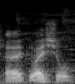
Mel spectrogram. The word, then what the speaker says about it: Goetia: But the word Goetia, actually pronounced Goetia, is a Greek word.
